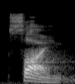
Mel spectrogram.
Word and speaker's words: sign: Sign. الجي لا تلفظ.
